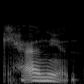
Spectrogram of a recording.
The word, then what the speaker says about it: Canyon: 点发懵，读的呢是 Canyon，这个 Y 呢，在这边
